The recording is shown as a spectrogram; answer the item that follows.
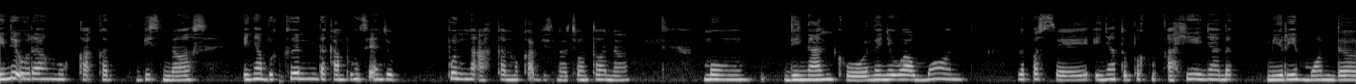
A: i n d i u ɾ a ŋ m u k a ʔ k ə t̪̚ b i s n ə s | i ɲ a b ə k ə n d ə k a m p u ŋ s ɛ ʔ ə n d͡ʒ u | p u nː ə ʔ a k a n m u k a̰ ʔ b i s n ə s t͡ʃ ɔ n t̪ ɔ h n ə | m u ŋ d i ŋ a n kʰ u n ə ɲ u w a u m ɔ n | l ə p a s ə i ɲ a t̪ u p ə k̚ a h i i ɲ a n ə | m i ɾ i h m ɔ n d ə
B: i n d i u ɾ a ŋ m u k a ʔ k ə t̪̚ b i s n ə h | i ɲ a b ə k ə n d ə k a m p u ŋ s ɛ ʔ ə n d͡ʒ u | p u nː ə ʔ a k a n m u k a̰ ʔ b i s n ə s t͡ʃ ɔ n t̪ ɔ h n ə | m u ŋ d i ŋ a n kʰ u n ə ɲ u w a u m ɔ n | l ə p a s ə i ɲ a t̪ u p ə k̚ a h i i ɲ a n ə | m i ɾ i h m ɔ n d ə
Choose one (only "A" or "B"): A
